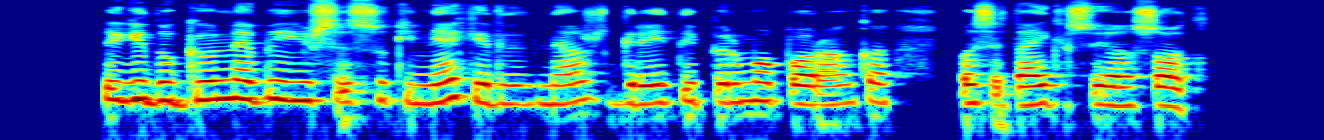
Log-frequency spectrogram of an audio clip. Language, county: Lithuanian, Vilnius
